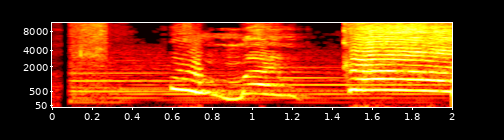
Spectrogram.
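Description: A man's voice letting out drawn-out exclamations over a steady music backing: a short dipping-and-rising call, then about halfway through a long "wow" that slides down in pitch.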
